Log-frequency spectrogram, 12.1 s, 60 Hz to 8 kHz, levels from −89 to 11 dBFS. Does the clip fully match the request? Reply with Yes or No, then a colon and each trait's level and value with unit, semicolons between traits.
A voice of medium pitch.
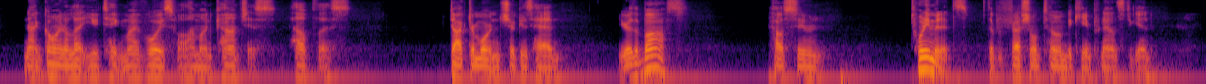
No: very low, 90 Hz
